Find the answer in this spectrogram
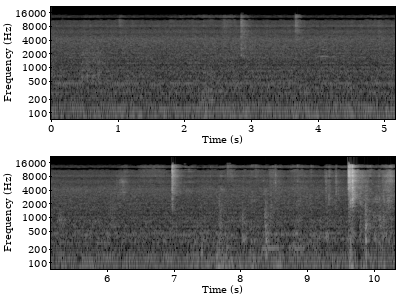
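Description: Commuter train's steady interior rumble and hum, heard at a closed door as it rolls slowly into a station. A sharp click comes about seven seconds in and a louder one near the end.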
